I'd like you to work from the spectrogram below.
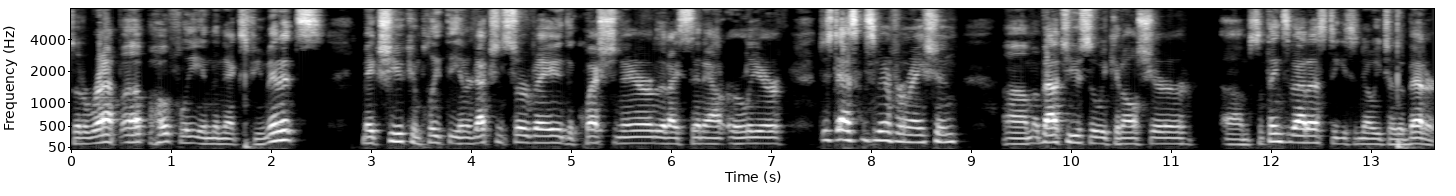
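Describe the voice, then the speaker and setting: Speaking at a fairly quick pace, a man with a dark, mellow tone and medium pitch shows ordinary pitch variation on a very clean recording with a silent background. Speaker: school administrator. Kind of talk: staff training video. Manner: fast.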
